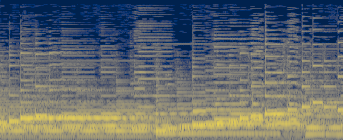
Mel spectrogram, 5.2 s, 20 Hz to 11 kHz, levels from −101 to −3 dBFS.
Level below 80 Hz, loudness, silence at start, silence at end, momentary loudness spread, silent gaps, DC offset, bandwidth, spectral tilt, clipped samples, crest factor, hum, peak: -50 dBFS; -20 LUFS; 0 s; 0 s; 4 LU; none; under 0.1%; 9.6 kHz; -7.5 dB/octave; under 0.1%; 12 dB; none; -8 dBFS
